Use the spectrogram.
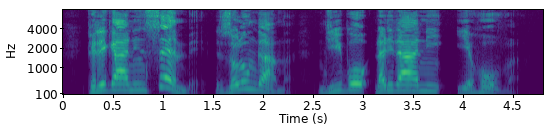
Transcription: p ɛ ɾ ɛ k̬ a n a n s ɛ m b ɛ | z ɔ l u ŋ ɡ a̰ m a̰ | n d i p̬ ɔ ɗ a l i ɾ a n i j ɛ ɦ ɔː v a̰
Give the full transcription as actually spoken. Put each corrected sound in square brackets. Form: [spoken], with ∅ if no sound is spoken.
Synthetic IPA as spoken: p ɛ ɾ ɛ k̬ a n [i] n s ɛ m b ɛ | z ɔ l u ŋ ɡ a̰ m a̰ | n d i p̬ ɔ ɗ a l i ɾ a n i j ɛ ɦ ɔː v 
